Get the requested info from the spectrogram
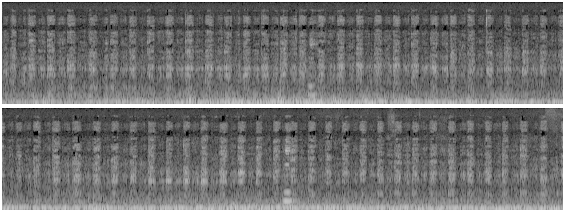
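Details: Mikku, an American Bully overjoyed to be out travelling with his family, pants quickly and steadily throughout. The rapid, even breathy pulses keep up without a break.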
